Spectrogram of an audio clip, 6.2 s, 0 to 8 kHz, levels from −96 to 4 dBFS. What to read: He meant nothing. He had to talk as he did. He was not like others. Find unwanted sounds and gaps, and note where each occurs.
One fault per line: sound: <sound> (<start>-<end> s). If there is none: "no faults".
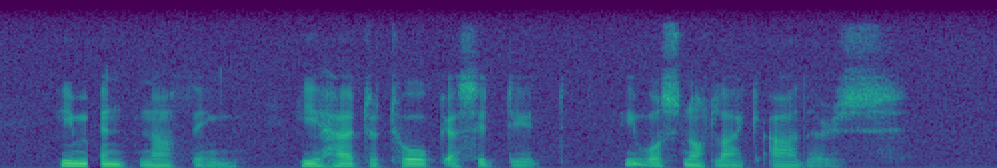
sound: dropout (0.5-0.6 s)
